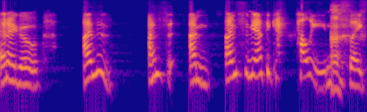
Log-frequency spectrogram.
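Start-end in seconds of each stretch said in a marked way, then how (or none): 0.8-3.3 put-on nervous stutter, higher pitch. Retelling stepping up to meet her in a photo line: imitating own nervous stuttering. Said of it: "I started stuttering 'cause I was sort of nervous".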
